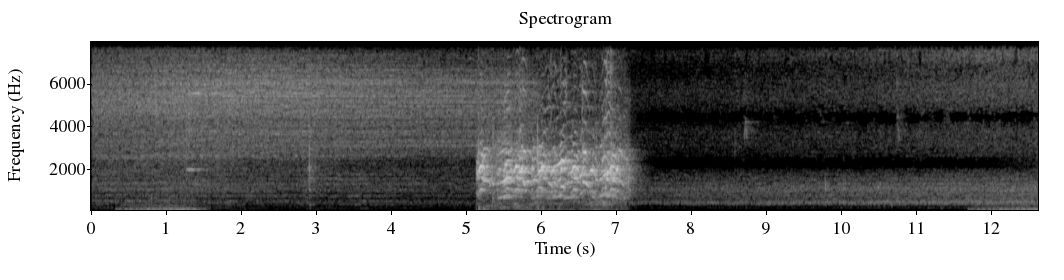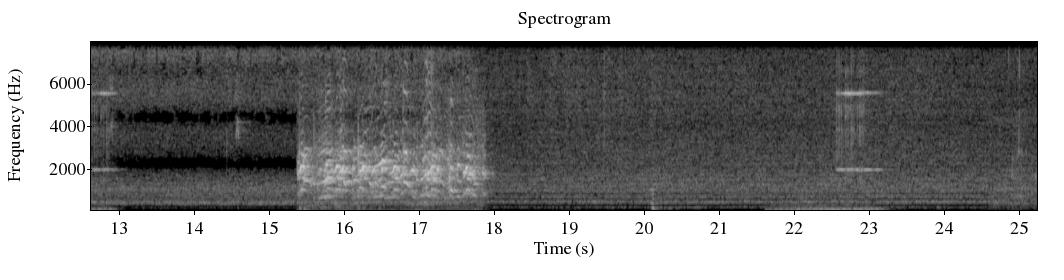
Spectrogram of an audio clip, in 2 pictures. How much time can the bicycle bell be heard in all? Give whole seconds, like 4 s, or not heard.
4 s.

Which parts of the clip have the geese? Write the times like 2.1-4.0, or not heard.
5.1-7.2, 15.3-17.9.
